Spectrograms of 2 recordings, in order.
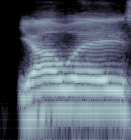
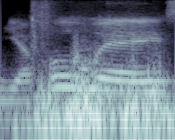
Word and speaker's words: YHWH: the roman letters yhwh some have pronounced that yahweh some yahuwah some jehovah and we'll learn in exodus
